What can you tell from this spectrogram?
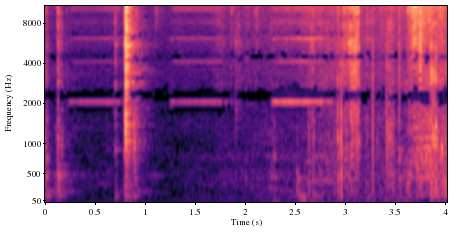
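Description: Handheld camera falling over: one sharp knock about a second in, a near-silent gap, then rustling and scraping handling noise as it is picked back up.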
